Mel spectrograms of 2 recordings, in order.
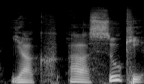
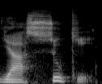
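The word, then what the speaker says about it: Yasuke: wait what character of yak suuki yasuki I know I was mispronouncing that yasuki um so the character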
